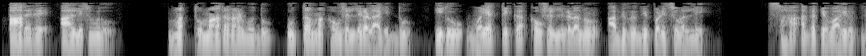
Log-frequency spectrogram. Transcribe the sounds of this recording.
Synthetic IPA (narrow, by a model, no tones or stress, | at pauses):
aːd̪ɐɾe̞aːlːisuʋudṵ | mɐt̪ːumaːt̪ɐnaːɽuʋud̪uːt̪ːɐmɐkɐwʂɐljɐɡɐɭaːɡid̪ːu | id̪uʋɐjɐk̚t̪ikɐkɐwʂɐlːɐɡɐɭɐnːuɐbʱiʋɾud̪ʱːipɐɽisuʋɐlːi | sɐɦɐ̰ʔɐɡɐt̪jɐʋaːɡiɾut̪ːɐd̪e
